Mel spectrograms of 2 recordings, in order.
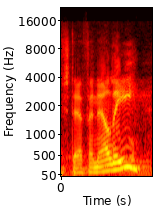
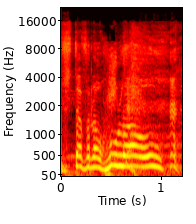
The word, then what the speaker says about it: Stefanelli: Delp, Barry Goudreau, Tim Archibald, Brian Maes, Stefanelli. Nice Italian boy. You said it right. That's great. Is that right? First guy that's ever What do they said it usually right. say? They go, Stefanohulo.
